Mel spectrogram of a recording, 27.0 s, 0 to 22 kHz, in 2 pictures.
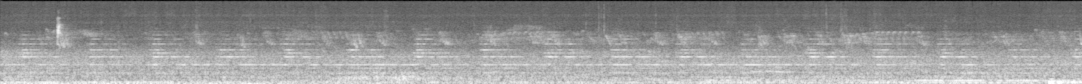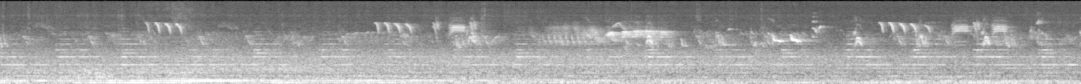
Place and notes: {"title": "Bonaforth, Deutschland - BonaforthSamstagMittag", "date": "2014-04-05 12:00:00", "description": "Bonaforth, village, Saturday, 12am, siren's wailing, church bell, Rode NT4, Fostex FR2", "latitude": "51.40", "longitude": "9.63", "altitude": "135", "timezone": "Europe/Berlin"}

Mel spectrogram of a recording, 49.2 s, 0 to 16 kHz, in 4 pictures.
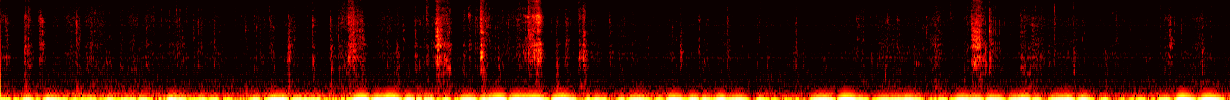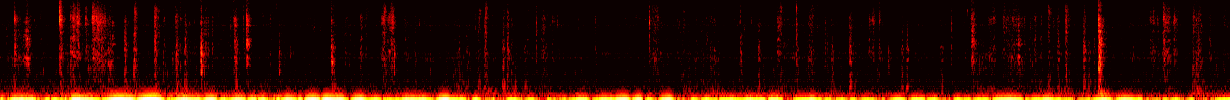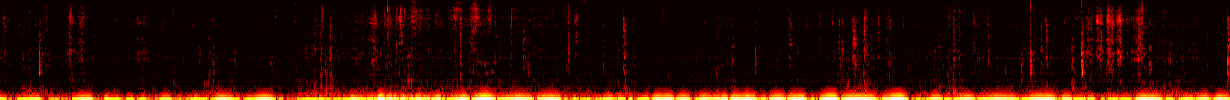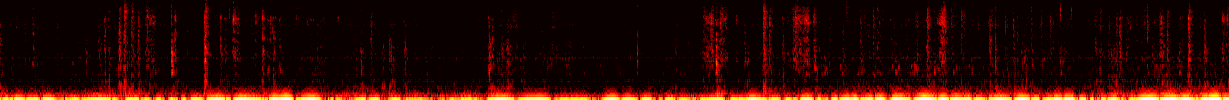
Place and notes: {"title": "abandoned cabin, Utena, Lithuania", "date": "2019-03-24 15:20:00", "description": "theres's some abandoned, rusty cabin in a meadow...some part from soviet times bus. windy day. I placed my omni mics inside and electromagnetris antenna Priezor outside.", "latitude": "55.53", "longitude": "25.65", "altitude": "133", "timezone": "Europe/Vilnius"}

